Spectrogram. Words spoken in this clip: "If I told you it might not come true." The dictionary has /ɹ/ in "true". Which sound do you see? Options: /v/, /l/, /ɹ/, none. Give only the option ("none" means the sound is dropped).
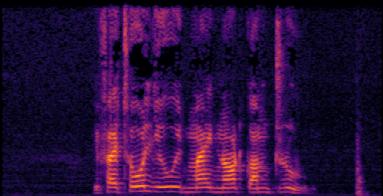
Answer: /ɹ/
